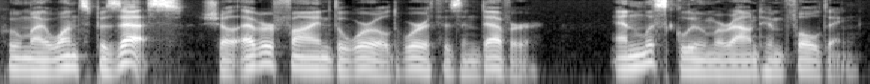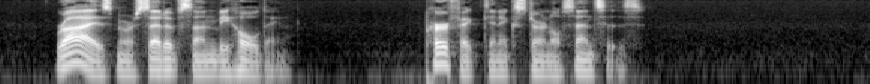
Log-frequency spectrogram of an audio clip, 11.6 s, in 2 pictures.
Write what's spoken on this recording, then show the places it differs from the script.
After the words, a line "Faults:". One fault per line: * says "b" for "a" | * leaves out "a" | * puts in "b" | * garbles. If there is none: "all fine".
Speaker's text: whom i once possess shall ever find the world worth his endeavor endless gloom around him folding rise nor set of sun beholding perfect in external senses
whom i once possess shall ever find the world worth his endeavor endless gloom around him folding rise nor set of sun beholding perfect in external senses
Faults:
all fine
